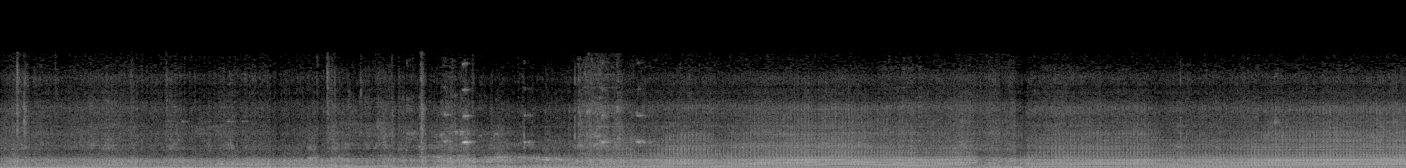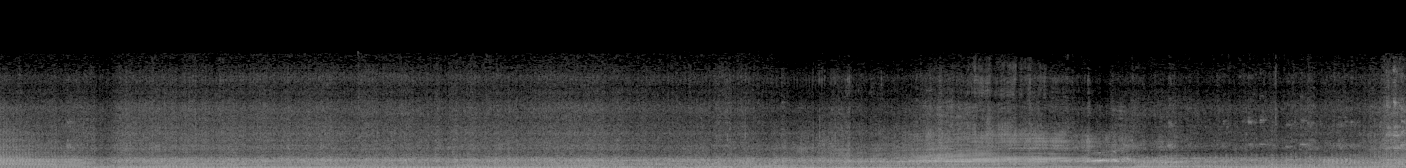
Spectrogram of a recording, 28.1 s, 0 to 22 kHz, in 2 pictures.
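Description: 1966 Dodge Dart race car's engine running hard on track, its revs climbing and dropping again and again through the whole stretch.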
